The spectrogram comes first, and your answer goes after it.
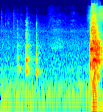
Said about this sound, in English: You don't need to bark out the window.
